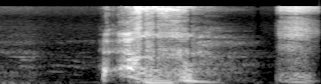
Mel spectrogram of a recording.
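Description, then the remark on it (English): A loud sneeze from a person dealing with a cold bursts out with a sharp onset and breathy tail, followed a moment later by a short exhaled sniff or second breathy burst. “So, if that sneeze was a little loud and hurt your ears if you're wearing headphones, I apologize.”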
